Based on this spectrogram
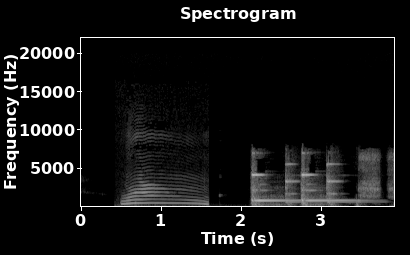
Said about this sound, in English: Was that your actual doorbell, or was that a button? It was a doorbell.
